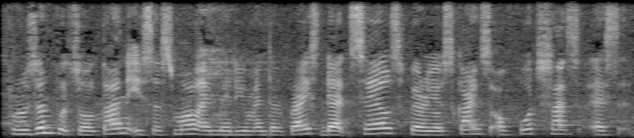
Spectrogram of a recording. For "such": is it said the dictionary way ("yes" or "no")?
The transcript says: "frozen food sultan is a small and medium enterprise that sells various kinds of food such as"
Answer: no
